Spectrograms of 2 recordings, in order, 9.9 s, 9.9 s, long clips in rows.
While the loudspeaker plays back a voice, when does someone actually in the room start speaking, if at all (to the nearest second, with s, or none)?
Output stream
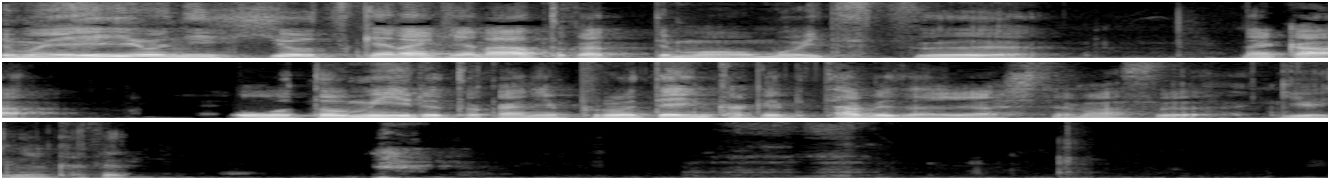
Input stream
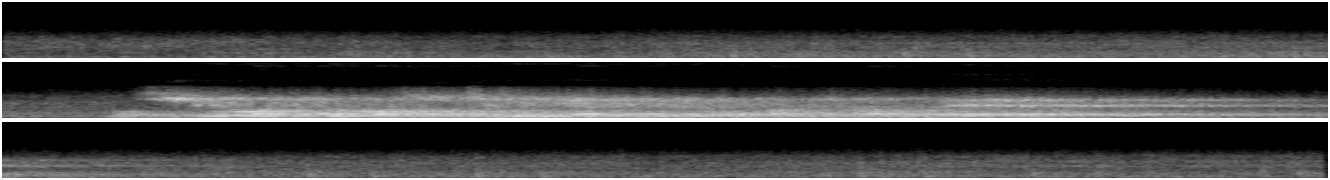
4 s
